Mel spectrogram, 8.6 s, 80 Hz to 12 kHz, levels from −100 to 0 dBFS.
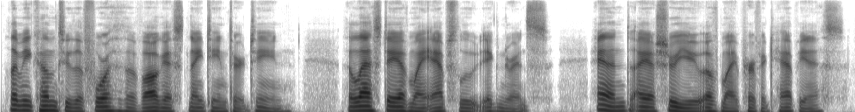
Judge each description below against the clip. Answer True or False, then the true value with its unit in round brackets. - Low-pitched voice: True (110 Hz)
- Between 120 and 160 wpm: False (170 wpm)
